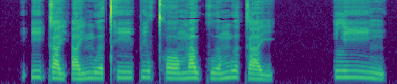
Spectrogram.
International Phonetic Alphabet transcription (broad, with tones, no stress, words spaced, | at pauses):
ʔiː˥˨ka˧˩j ʔa˩˧jmu˩ə̯t̪ʰiː˧ pi˥˨wt̪ʰɔː˧ma˥˨w ku˩˧ə̯mu˥˨ə̯ka˧˩j | liː˥˨ŋ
